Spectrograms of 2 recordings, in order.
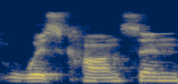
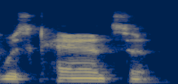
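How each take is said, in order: First: The stressed vowel sounds close to an O. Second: The stressed vowel sounds close to an A. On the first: "I say Wisconsin sort of like it's almost an O" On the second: "it sounds like Wisconsin with like an A"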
